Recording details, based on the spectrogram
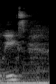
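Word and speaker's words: Ouai: from ulta and i love it it's the wee hair care line and i love the wee hair care line it's spelled o-u-a-i kind of weird but it's a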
